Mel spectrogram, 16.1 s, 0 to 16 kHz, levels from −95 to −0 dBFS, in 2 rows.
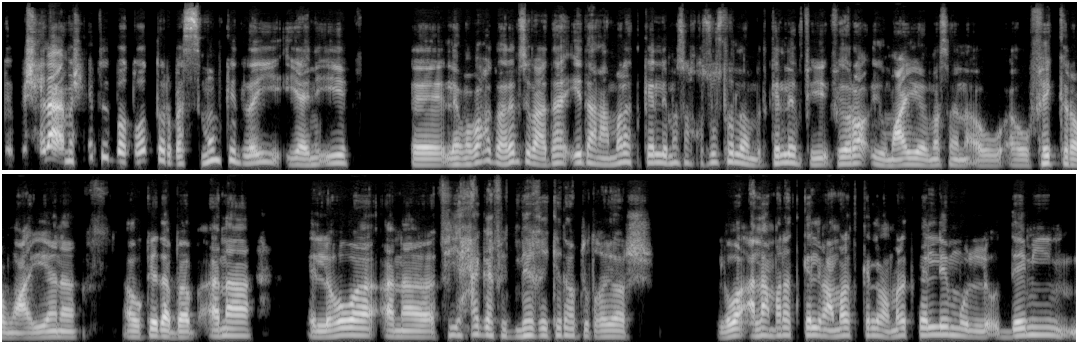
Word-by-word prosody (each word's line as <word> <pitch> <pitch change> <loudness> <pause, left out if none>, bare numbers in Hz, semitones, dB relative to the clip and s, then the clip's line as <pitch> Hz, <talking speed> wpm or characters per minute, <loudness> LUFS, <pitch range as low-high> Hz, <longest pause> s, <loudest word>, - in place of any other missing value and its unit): مش 470 - +4
ح - - -2
لأ - - +8
مش 205 - -2
حتة 290 0 -7
باتوتر 210 +3 -1
بس، 150 +1 +6
ممكن 220 +2 -2
تلاقي 175 +4 -2
يعني 130 0 -1
إيه، 165 0 -2 0.5
آآ 125 0 +5
لما 135 0 -1
باقعد 185 +5 -2
مع - - +2
نفسي 190 +1 0
بعدها 170 +2 +1
إيه 175 - -1
ده 170 - 0
أنا 150 - -2
عمّال 135 +7 -2
أتكلم 170 -2 -2
مثلًا 170 -1 -7
خصوصًا 180 +2 -5
لما 160 -3 0
باتكلم 160 +6 -2
في 135 -1 -5
في 145 - -5
رأي 155 -4 0
معّين 125 +2 +2
مثلًا، 120 -1 -5
أو 110 0 -6
أو 115 0 -4
فكرة 155 -1 0
معينة 115 +3 0 0.4
أو 125 -1 +1
كده 145 -2 +5
بابقى 120 -2 0
أنا 150 -1 +4 0.4
اللي 125 +1 0
هو 160 +2 +6
أنا 125 -4 +1
في 165 -1 -5
حاجة 165 -1 0
في 145 -2 -7
دماغي 150 +4 -2
كده 160 +2 -6
ما - - -2
بتتغيرش، 130 -3 -4 0.4
اللي - - -1
هو - - +7
أنا 160 - +2
عمّال 155 0 -2
أتكلم، 160 -1 -1
عمّال 145 +4 +2
أتكلم، 155 0 -4
عمّال 135 +5 -2
أتكلم 165 +1 -1
واللي 130 -3 -3
قدامي 160 +6 -1
م 155 - -7
155 Hz, 225 wpm, -23 LUFS, 130-165 Hz, 0.5 s, لأ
